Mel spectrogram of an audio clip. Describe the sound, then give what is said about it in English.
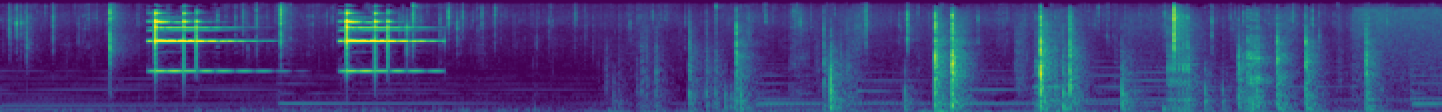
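A shop counter bell dings twice in quick succession, each bright metallic ring lingering briefly, followed by a series of soft thumps and shuffling knocks. “If you have any questions or need help, just ring this bell.”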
